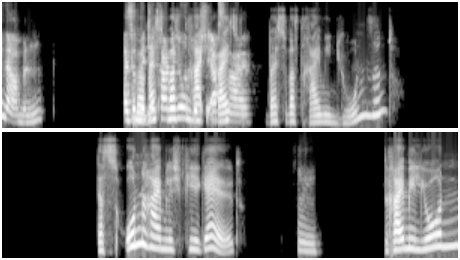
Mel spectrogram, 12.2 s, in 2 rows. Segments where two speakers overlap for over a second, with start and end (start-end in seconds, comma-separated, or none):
1.7-3.3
